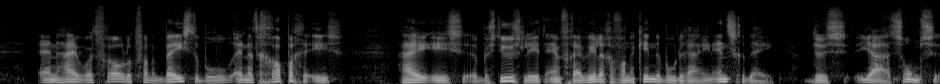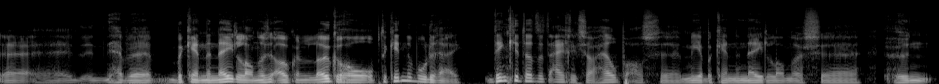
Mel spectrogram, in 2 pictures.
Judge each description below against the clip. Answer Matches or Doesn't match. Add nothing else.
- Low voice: Matches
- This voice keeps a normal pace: Matches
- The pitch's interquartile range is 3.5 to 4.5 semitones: Matches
